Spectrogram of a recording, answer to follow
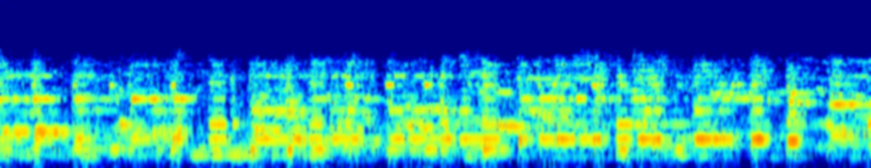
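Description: Cavaquinho played solo: a quick run of plucked single notes, with a few held longer.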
